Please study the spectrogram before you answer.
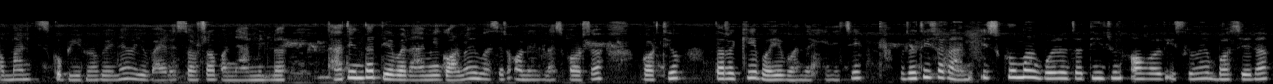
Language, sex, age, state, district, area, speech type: Nepali, female, 18-30, West Bengal, Kalimpong, rural, spontaneous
